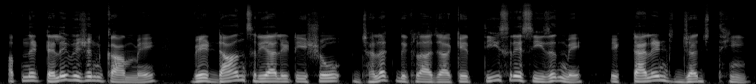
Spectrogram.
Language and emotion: Hindi, neutral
